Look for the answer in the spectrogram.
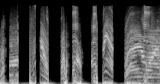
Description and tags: Cut scratching a vocal phrase. Sounds like "u o h o o anyone". Technics SL1210 MkII. Recorded with M-Audio MicroTrack2496.
you can support me by sending me some money:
